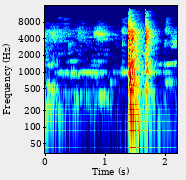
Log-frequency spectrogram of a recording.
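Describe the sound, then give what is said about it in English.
A door is pushed shut with two quick, loud thuds in close succession, the second like the latch catching, following a stretch of quiet room murmur. “Bro, you never closed the door right.”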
